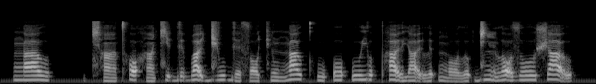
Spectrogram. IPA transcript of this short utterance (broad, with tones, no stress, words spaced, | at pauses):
ŋa˦ʊ̯ | t͡ɕʰã˨tʰɔ̰˦˨hã˨t͡ɕḛ˦˨ ɡḛ˦˨ba̰˦˨ɪ̯ d͡ʑu˦ɡe˨sɔ˨ t͡ɕũ˨ŋa˦ʊ̯kʰu˨ ʔo˦ʔu˦ jʊ˦ʔpʰa̰˦˨ɪ̯ ja̰˦˨ɪ̯lɪ˦ʔŋɔ˨lʊ˦ʔ d͡ʑĩ˦˨lɔ̰˦˨zo˦ʊ̯ ʃa̰˦˨ʊ̯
